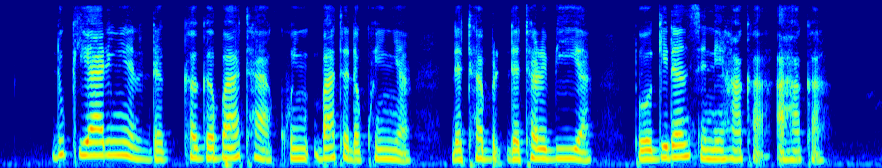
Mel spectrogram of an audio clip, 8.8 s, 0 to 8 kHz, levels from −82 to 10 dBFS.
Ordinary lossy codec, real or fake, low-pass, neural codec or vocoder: none; fake; 7.2 kHz; codec, 16 kHz, 16 kbps, FreqCodec, larger model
